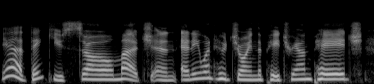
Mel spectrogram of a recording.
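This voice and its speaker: A woman's voice: on the high side, a little slow, no room sound. An American woman co-hosting a podcast in casual, slangy chat peppered with "like". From United States. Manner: informal, slangy, filler "like". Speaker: podcast co-host. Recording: dull, lo-fi microphone sound.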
